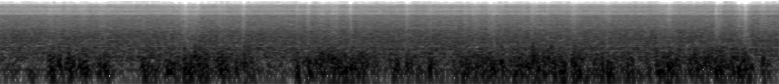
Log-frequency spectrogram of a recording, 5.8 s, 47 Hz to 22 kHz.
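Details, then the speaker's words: 1950s Wizard box fan after cleaning and service, reverse mode on high speed: steady rushing airflow, even drone with faint soft patter; sounds healthy, slightly different, owner thinks because reversible blades are less pitched than non-reversible ones. "it almost sounds like a a little bit like a patent on the uh on the reversible I don't think these blade sets uh didn't have the same they they were a little less pitched than the uh than the non-reversible I think that's why these sound a bit differen"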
